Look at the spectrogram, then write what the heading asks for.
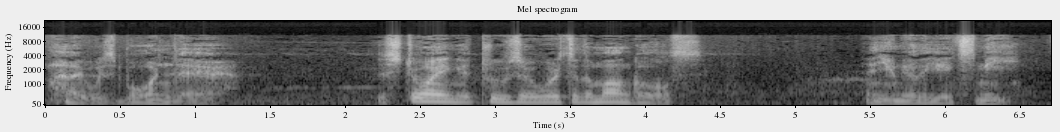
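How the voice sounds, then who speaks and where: Putting on a raspy character voice, a man of medium pitch moves at a moderate pace with very wide pitch swings and long, frequent pauses. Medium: video game. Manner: terse, grave.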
